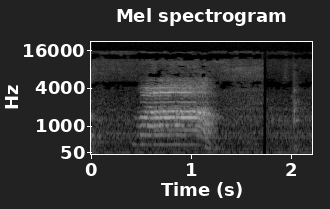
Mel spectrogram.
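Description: A person's voice holding one drawn-out, sung or hummed note for about two-thirds of a second, bending down in pitch as it ends.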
